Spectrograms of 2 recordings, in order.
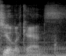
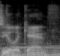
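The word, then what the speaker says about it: coelacanth: Is it pronounced like coal or seal? It's seal. So the correct uh pron it's silicanth but I mean you would never know like what but yes it's silicanth.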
